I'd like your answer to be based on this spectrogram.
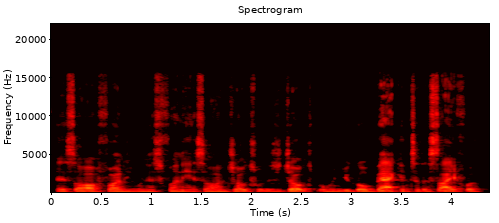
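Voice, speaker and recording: A man's voice: rumbling low, level tone, fast, breathy edge. An American man livestreaming a freestyle spiritual monologue in a rhythmic, rhyming, slangy way. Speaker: livestream host.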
